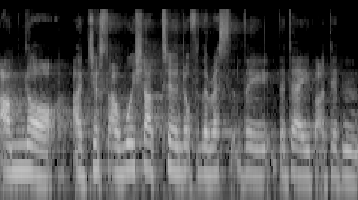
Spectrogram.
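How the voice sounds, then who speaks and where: Medium-pitched woman's voice in a Yorkshire accent at a fairly quick pace. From northern England. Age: 40s. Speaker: recruitment professional. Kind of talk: conference presentation. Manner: casual.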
